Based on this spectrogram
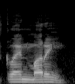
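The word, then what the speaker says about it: Glen Moray: banana skin it's Glenn it's Glenn Murray so it's almost as if it was spelled m u r r e y it's Glenn money Glenn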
